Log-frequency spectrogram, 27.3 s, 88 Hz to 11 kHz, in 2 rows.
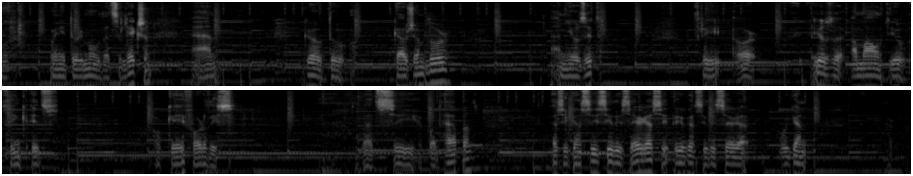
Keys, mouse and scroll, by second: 0.1 ctrl+d, 12.3 click, 14.3 click, 17.2 ctrl+=, 17.8 ctrl+=, 18.1 ctrl+=, 26.4 click.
